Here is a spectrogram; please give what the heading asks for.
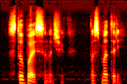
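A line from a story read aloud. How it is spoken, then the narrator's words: Soft instruction, woman. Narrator (Russian): мягко распоряжается одна из женщин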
